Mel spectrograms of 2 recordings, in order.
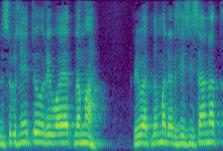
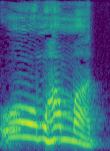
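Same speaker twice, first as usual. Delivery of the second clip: high, drawn-out cry of sighting; mock surprised cry; 8 semitones higher, much slower than usual. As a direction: imitate a lookout spotting someone, stretched out high. Orang Yahudi melihat Nabi datang. (seruan kaget yang tinggi dan panjang)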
